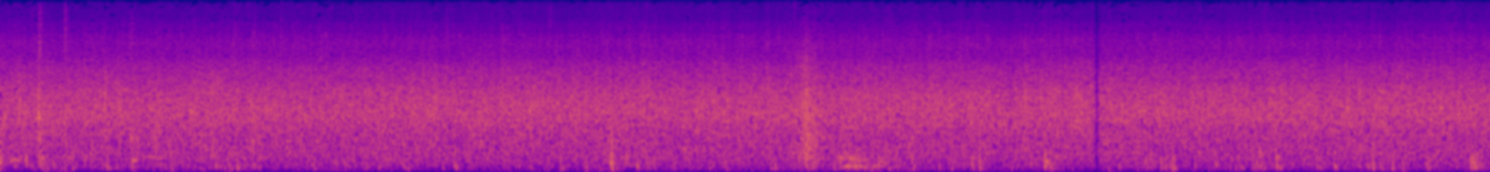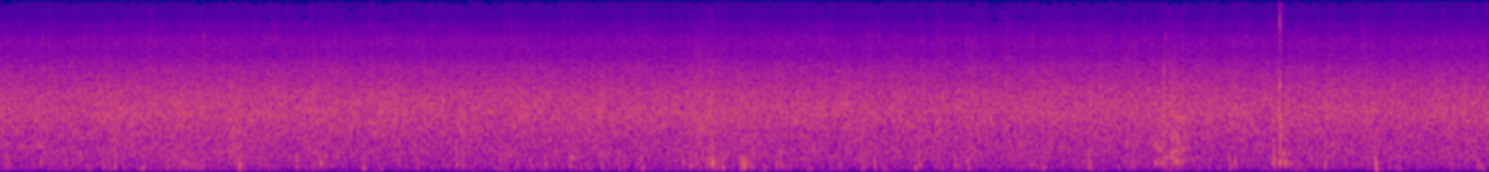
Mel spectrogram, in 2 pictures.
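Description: Steady rain, with a few light knocks and rustles from tent poles and nylon fabric being handled, the clearest about eight seconds in and a few more near the end.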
